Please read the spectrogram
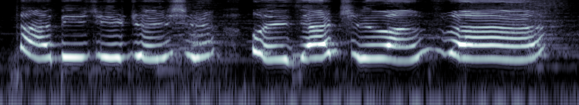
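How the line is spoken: Crying, shouting. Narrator (Chinese): 茉莉也哭着叫

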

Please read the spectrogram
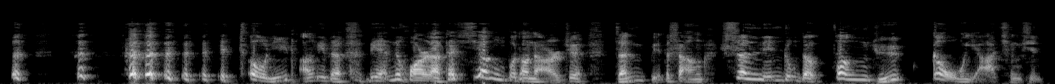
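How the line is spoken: Laughing. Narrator (Chinese): 沈坤笑着说

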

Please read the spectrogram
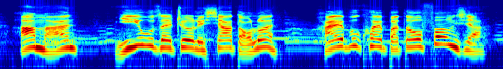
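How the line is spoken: Shouting brothers. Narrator (Chinese): 两个哥哥在旁边大喊

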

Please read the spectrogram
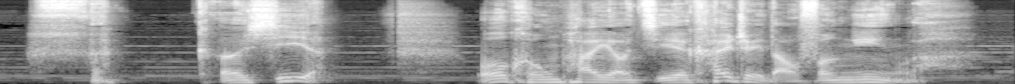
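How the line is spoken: Faint smile. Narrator (Chinese): 八爷淡淡的一笑

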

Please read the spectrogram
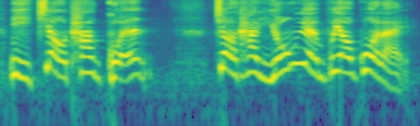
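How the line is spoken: Loud shout from inside. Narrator (Chinese): 孙娜 她在房里面大声地喊道

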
